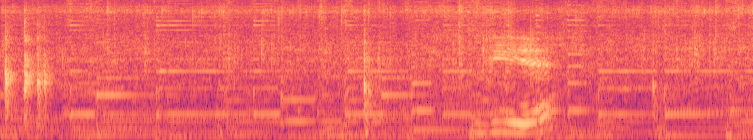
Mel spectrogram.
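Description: Chopped tomato drops into onions already softened in a hot pan for spicy semolina upma, setting off a loud sizzle with metallic stirring clatter, while a person speaks briefly over it.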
